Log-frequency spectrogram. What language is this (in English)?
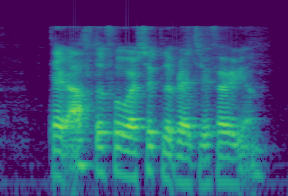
Faroese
